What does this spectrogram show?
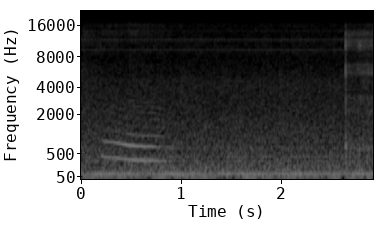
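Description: A sleeping miniature dachshund gives one soft, squeaky whimper that slides gently downward.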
